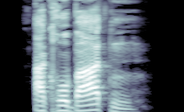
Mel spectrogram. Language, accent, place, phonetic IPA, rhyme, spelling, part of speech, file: German, Germany, Berlin, [akʁoˈbaːtn̩], -aːtn̩, Akrobaten, noun, De-Akrobaten.ogg
- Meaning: 1. genitive singular of Akrobat 2. plural of Akrobat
